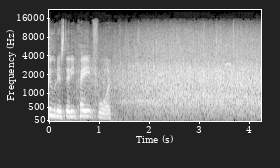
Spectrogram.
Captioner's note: audience clapping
